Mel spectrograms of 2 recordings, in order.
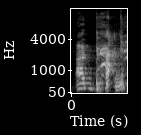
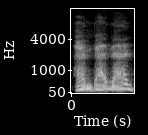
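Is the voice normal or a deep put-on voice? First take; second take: normal; deep. First: It is said in the speaker's normal voice. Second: It is said in a deep Batman voice.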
